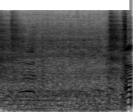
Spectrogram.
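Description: A man's voice, faint and distant, saying a brief phrase about half a second in, over a steady low outdoor rumble.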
